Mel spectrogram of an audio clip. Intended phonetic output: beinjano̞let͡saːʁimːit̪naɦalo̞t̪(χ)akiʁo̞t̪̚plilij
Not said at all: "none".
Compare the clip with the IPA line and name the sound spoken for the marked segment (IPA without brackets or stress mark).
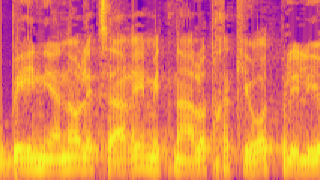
χ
